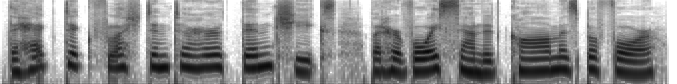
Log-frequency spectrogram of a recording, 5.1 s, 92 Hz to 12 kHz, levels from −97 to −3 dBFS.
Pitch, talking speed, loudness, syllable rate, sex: 215 Hz, 165 wpm, -17 LUFS, 4.7 syllables/s, female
